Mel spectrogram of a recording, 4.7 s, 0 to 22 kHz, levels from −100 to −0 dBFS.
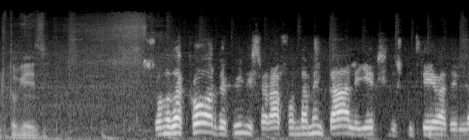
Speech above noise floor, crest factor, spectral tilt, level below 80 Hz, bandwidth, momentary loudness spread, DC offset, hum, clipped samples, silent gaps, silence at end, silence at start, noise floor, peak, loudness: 23 dB; 18 dB; -5.5 dB/octave; -50 dBFS; 14 kHz; 16 LU; under 0.1%; none; under 0.1%; none; 0 s; 0 s; -44 dBFS; -4 dBFS; -21 LUFS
